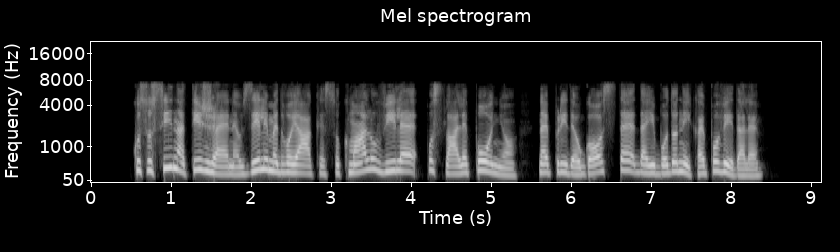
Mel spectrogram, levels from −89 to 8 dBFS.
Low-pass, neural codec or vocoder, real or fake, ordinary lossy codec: 7.2 kHz; none; real; MP3, 96 kbps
